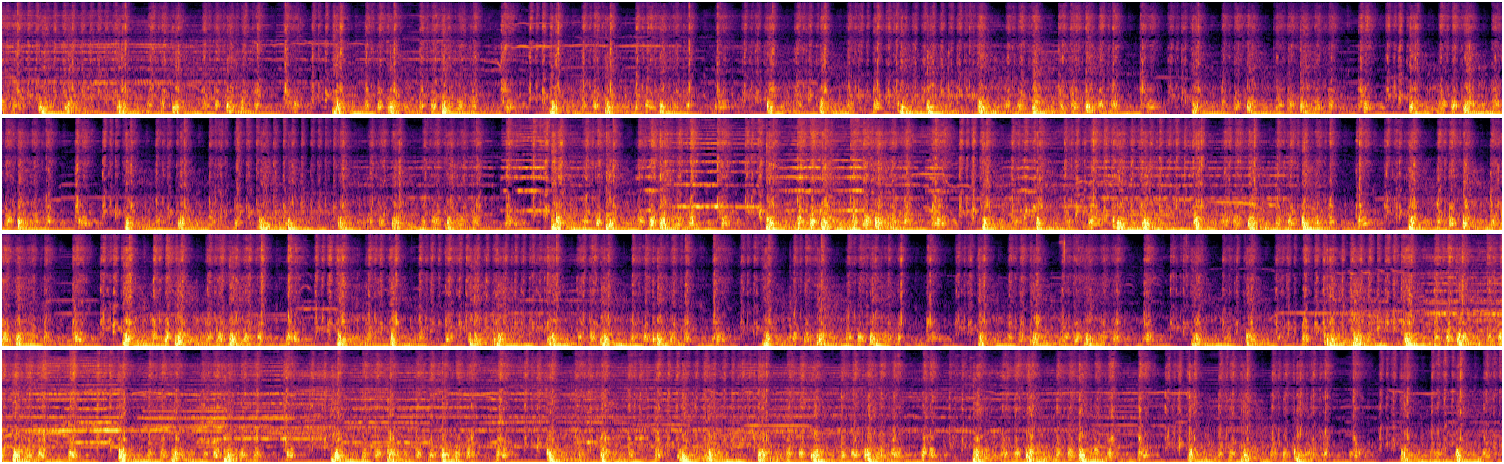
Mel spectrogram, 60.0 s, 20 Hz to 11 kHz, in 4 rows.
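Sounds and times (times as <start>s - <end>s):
drums: 0.0s - 60.0s.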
